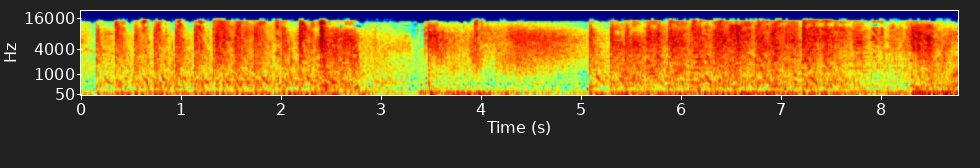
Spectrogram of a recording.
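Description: Sustained heavy gunfire in the video game Mass Effect 2, a loud, dense fusillade of rapid shots and booms that continues almost without pause, dipping briefly twice before resuming at full intensity.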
